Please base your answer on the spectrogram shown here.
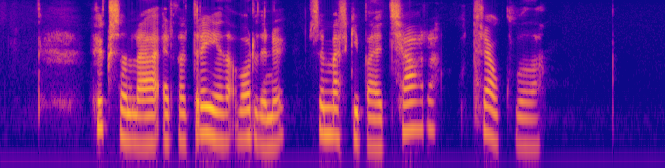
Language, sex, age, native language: Icelandic, female, 20-29, Icelandic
